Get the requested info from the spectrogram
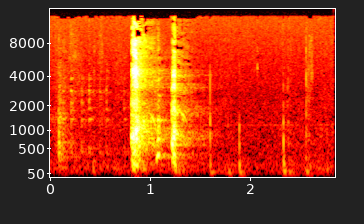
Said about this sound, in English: Excuse me, I need to cough.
